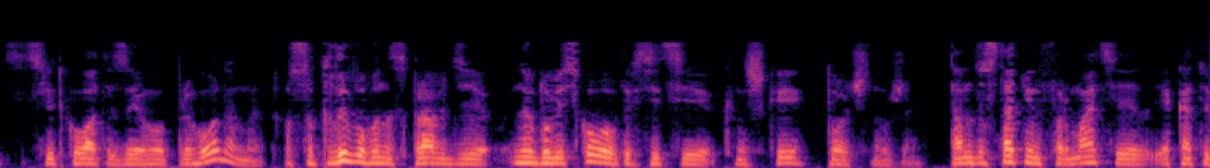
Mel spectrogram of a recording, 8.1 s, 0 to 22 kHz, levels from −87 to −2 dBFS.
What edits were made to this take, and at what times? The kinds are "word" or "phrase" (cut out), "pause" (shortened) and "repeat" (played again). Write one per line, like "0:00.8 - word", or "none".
0:04.1 - word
